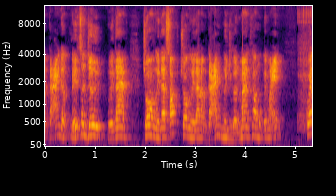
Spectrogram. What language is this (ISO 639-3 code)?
vie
